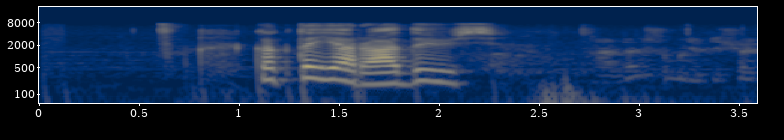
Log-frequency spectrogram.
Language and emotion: Russian, neutral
